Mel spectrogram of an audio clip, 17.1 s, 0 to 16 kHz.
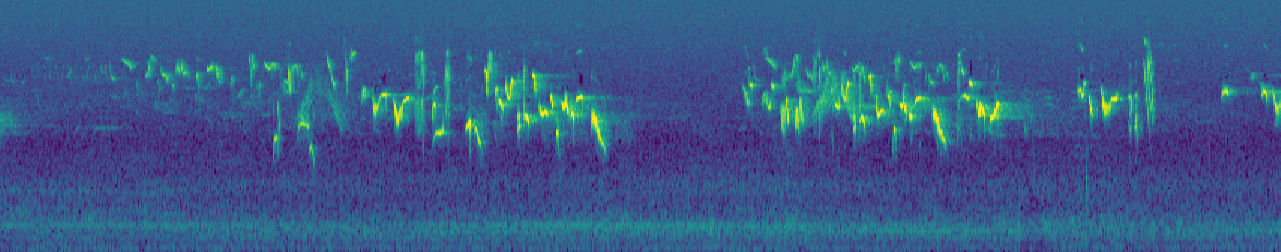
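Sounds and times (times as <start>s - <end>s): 
Eurasian blackcap warbling song: 1.4s - 8.2s, 9.9s - 15.5s, 16.3s - 17.0s.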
